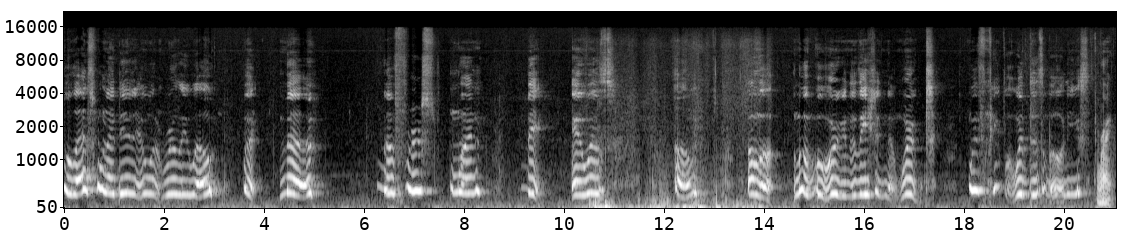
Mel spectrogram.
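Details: 30-year-old woman with GMFCS Level 4 cerebral palsy, quadriplegia with an athetoid component, affecting the speech muscles so her speech may be unclear; dysarthria (cerebral palsy).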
